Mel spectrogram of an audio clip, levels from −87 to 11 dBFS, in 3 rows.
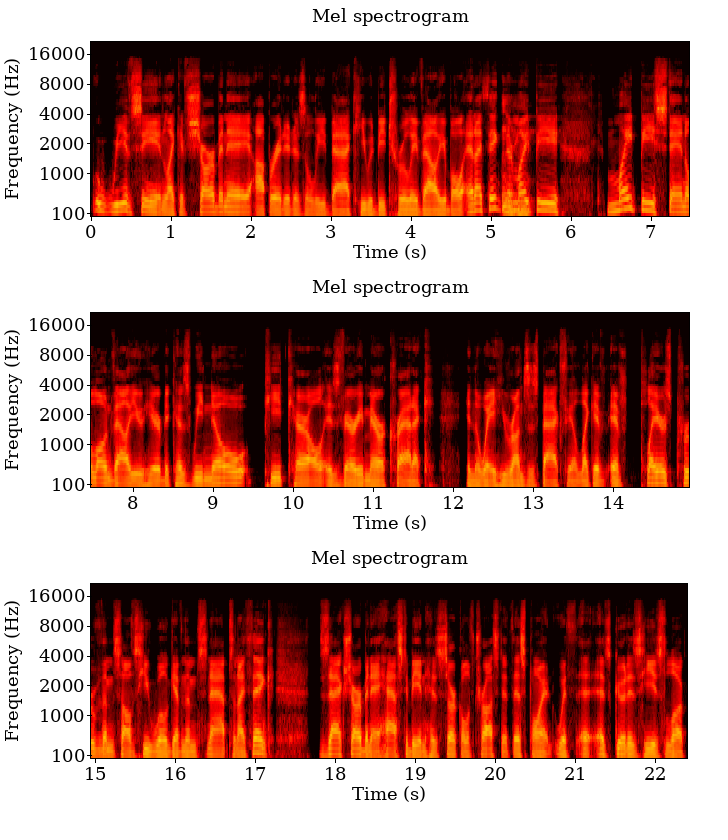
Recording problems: none

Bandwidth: 14.5 kHz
